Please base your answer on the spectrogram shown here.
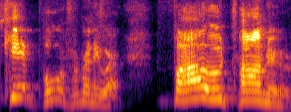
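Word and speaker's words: Fautanu: Fa'utanu, right? Fa'utanu. Yeah. I said it, but he said it again in the podcast. Yeah. Pronounce all the vowels.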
